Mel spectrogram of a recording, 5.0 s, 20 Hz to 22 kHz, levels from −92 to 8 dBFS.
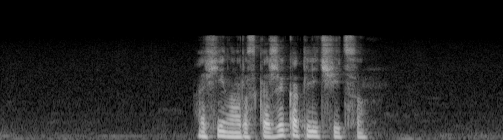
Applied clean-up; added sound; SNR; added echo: none; none; none; none.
